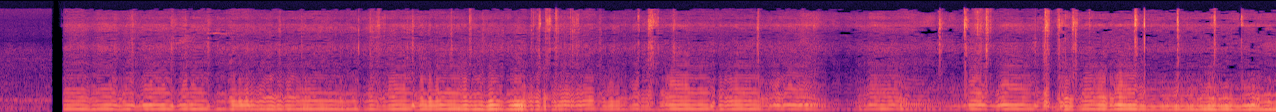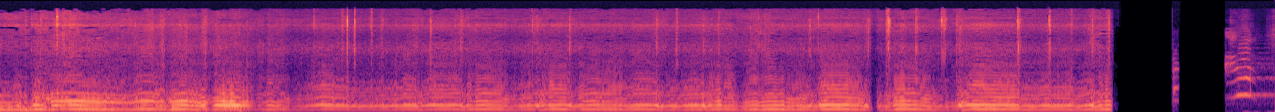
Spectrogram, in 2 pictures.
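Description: European hornets' wings buzzing loudly, the pitch wavering up and down as they fly about.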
